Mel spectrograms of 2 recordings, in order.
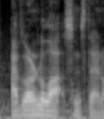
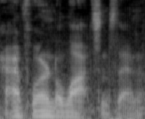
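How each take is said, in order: First: Said in the usual way. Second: Quieter, slower repeat with weight on "learned"; pointed repeat. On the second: Shown as a demonstration. Telling listeners he has grown, softly stressing "learned". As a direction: lean on "learned", softer and slow, so it sinks in. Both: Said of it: "repeats the line".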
